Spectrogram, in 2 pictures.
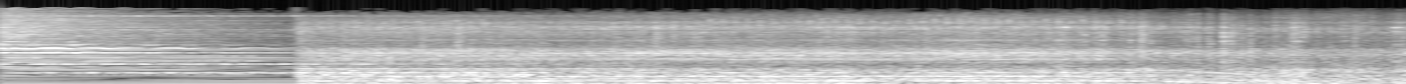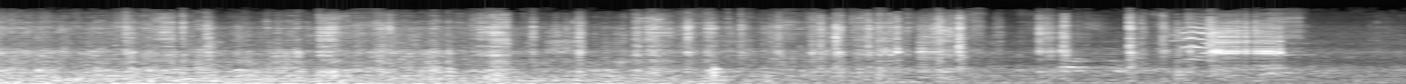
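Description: A Quad City Challenger II ultralight's engine running while the aircraft taxis, heard from the cockpit after the music cuts off about a second and a half in. About six seconds in the pitch drops as the throttle comes back, and the engine keeps running at low power, quieter near the end.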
